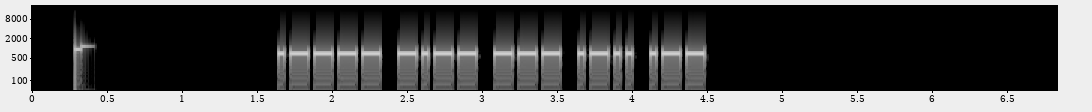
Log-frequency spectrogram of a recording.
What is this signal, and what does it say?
Morse code, heard as a keyed tone, about 30 wpm, 700 Hz. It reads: 1YOLW
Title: Code Groups - 5 Letter:Numbers - 30wpm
